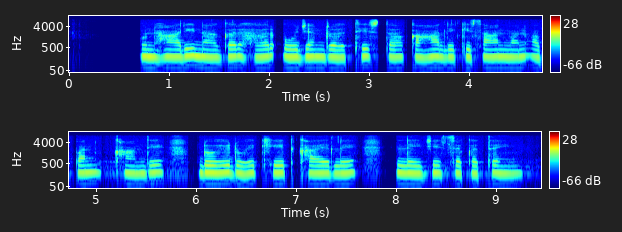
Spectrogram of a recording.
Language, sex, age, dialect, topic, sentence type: Chhattisgarhi, female, 18-24, Northern/Bhandar, agriculture, statement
